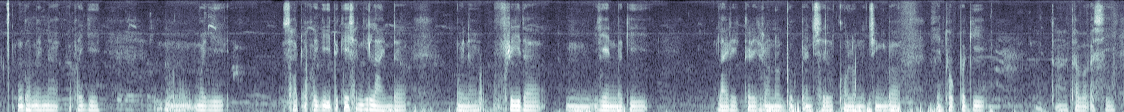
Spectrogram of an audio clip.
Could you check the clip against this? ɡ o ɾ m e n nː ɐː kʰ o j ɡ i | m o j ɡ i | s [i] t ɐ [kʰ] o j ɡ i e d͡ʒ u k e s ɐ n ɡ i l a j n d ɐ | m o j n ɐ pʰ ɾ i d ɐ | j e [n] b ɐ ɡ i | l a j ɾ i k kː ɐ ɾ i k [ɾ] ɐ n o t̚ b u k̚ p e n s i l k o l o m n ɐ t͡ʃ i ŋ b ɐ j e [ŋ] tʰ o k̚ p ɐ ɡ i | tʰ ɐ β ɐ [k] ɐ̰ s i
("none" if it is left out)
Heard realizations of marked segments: a, kʰ, n, ɾ, n, k

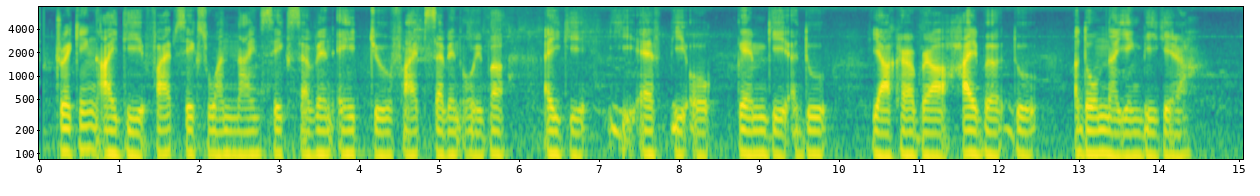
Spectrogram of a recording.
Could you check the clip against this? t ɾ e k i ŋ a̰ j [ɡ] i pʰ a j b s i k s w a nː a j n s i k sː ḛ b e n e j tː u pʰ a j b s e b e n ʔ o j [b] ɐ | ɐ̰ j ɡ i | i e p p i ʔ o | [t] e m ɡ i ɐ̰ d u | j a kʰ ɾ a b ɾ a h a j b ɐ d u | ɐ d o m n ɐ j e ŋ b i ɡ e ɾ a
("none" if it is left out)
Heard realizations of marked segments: d, b, k

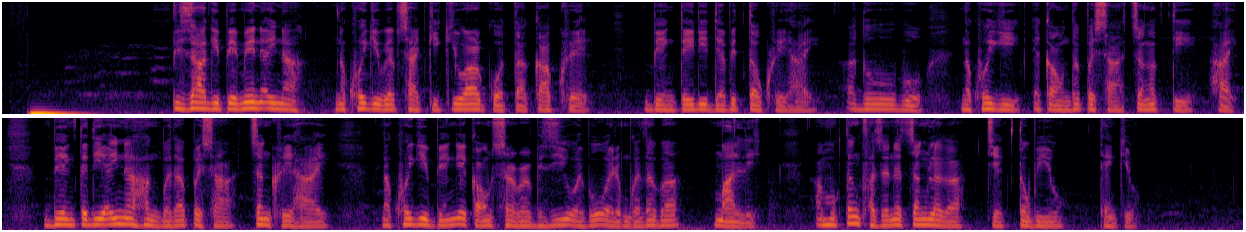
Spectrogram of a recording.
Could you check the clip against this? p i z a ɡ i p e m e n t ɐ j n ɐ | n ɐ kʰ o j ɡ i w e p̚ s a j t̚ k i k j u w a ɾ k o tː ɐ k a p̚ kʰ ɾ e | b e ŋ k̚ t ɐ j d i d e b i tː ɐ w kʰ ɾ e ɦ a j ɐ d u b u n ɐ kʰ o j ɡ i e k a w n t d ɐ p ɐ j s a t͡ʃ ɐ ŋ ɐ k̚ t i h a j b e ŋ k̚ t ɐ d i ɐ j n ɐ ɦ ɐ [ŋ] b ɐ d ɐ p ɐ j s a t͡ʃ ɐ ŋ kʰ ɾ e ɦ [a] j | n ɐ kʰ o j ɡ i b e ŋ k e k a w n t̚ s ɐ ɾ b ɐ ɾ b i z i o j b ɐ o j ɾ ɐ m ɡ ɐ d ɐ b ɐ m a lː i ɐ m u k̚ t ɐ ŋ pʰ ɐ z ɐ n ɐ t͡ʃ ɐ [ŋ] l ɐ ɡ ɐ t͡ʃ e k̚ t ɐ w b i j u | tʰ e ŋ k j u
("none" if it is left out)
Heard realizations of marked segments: ŋ, a, ŋ

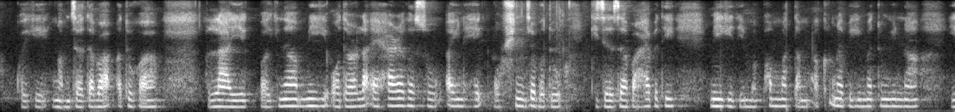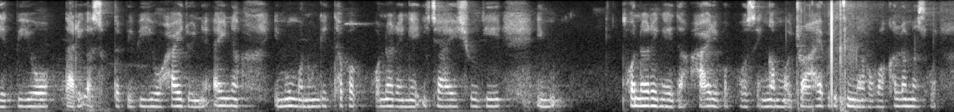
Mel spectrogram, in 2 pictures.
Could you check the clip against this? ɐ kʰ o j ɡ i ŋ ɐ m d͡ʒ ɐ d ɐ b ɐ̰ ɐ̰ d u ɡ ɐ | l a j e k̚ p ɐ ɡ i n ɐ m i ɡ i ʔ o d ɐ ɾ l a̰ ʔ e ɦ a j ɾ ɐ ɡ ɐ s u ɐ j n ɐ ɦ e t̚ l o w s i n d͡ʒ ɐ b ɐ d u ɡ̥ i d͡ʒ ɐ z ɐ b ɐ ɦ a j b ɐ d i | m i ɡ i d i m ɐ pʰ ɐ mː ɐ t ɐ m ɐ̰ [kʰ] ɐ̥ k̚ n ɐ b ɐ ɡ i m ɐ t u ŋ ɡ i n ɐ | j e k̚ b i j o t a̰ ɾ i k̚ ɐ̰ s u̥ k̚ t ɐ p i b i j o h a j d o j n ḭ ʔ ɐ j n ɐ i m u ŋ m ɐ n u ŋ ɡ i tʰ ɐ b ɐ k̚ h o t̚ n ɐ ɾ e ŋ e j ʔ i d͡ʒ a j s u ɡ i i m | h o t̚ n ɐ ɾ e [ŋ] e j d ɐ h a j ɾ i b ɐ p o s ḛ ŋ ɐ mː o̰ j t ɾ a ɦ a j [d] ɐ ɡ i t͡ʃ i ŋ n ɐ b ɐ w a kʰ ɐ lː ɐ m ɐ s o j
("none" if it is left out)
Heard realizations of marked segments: kʰ, ŋ, b

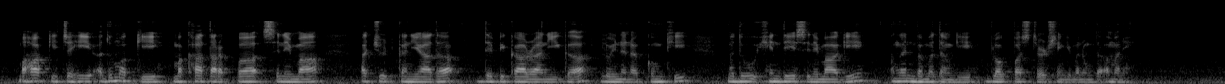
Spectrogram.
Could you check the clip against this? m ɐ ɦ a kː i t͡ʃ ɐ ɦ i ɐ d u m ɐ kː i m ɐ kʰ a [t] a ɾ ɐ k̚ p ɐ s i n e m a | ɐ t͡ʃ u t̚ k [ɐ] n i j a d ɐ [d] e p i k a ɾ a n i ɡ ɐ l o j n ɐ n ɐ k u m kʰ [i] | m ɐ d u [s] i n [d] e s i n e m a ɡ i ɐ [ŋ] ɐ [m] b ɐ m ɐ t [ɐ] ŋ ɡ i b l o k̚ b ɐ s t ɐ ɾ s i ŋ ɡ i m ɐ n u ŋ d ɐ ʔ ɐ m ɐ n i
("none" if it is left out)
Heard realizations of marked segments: t, ɐ, d, i, h, d, ŋ, n, ɐ

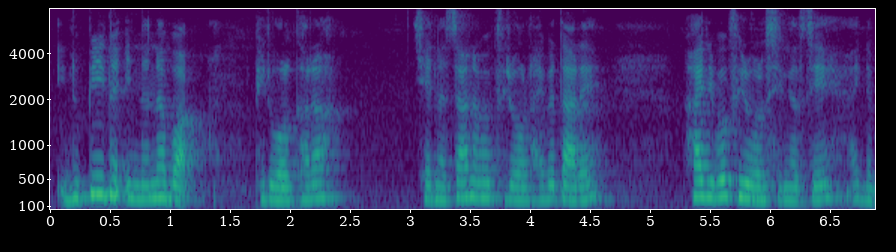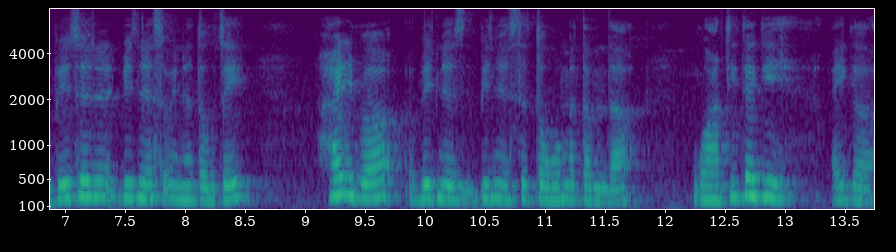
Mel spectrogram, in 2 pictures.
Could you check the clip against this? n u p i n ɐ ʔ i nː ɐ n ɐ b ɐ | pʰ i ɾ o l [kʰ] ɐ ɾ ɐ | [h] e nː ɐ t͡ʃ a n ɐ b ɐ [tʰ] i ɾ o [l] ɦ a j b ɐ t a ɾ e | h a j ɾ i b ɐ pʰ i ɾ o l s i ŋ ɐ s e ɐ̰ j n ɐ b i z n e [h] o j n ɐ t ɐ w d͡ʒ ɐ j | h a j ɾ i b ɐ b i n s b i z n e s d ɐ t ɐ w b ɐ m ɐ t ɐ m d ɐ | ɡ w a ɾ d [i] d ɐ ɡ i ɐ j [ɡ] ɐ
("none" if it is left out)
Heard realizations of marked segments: kʰ, s, pʰ, l, s, i, ɡ

